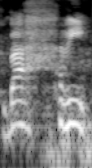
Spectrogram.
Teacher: جیسے کہ یہاں پہ آپ لوگ دیکھ لیں بحری، یہاں پہ را کے نیچے زیر ہے، تو ایسی حالت میں را جو ہے یہ باریک پڑھی جاتی ہے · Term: را باریک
